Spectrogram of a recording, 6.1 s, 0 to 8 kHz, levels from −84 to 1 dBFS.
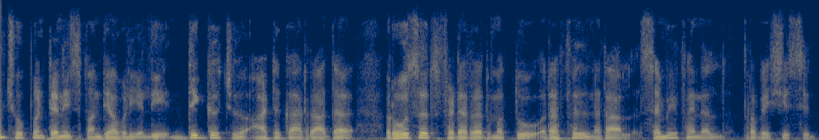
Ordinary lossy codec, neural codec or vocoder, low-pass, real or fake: Opus, 16 kbps; none; 7.2 kHz; real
